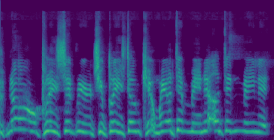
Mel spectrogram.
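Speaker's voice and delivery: bully whimpering for mercy; pleading. Acted. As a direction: beg for your life. Captured killer begs for life.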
